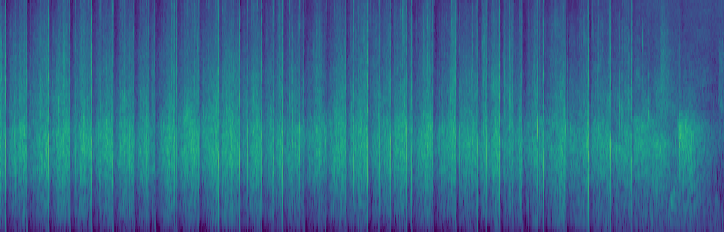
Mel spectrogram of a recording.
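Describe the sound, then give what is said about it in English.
A church audience claps steadily for the people who came to the front, with dense, sharp handclaps overlapping into a continuous roar of applause that stays loud throughout before tapering off at the very end. “Let's just give them a hand.”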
